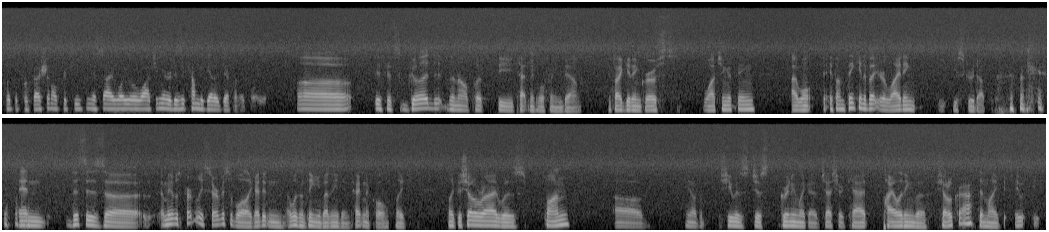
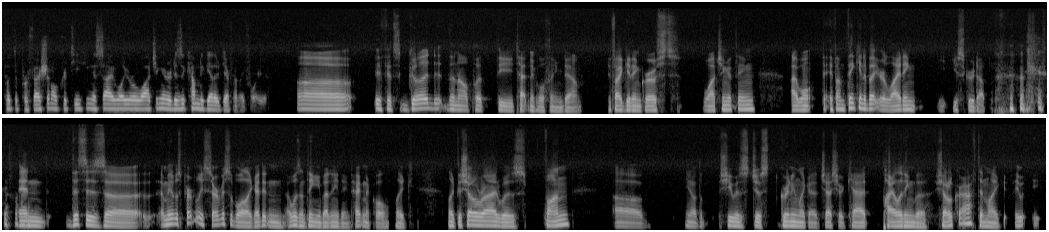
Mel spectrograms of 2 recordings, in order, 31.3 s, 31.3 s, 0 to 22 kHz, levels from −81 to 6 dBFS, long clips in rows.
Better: second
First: hiss; loud; throughout; 4 dB below the speech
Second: hiss; faint; throughout; 25 dB below the speech

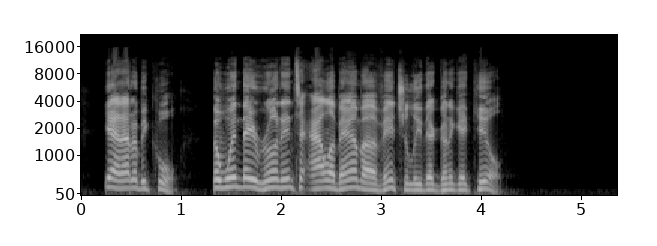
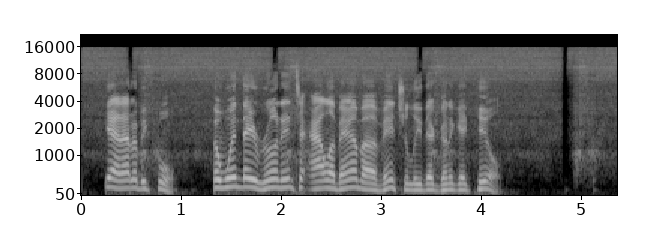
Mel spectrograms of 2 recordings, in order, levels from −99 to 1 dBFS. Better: first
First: none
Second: hiss; loud; throughout; 8 dB below the speech

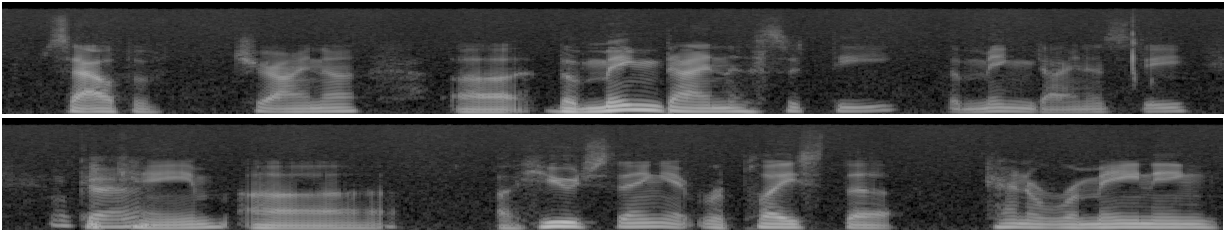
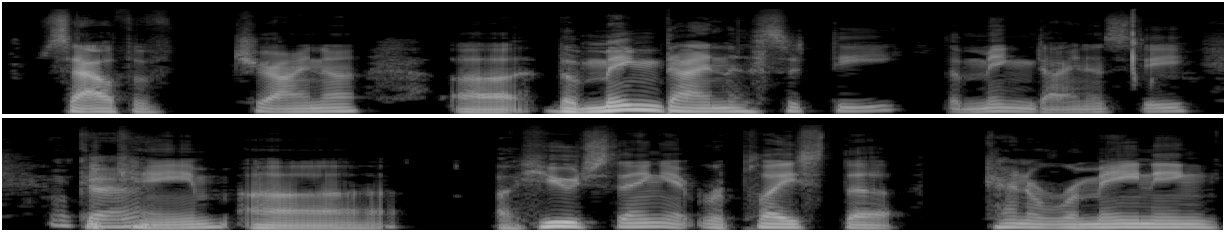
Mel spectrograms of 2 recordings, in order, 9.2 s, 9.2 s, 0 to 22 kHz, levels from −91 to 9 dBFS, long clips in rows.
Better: second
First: hiss; noticeable; throughout; 20 dB below the speech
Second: none

